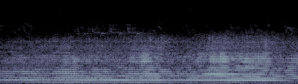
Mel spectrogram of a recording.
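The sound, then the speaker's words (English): An airplane flies over a park, a steady, humming engine drone with layered harmonics that swells gently louder toward the end and never fades out, with no voices. “That's an airplane flying over the park.”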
